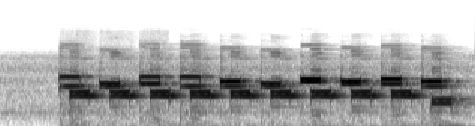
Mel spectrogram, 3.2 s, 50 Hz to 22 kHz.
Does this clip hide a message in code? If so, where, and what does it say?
Yes: multi-frequency trunk signalling (R2, with the far end's replies) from 0.4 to 3.0 s, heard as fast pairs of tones, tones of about 130 ms, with room echo. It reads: 7187216352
